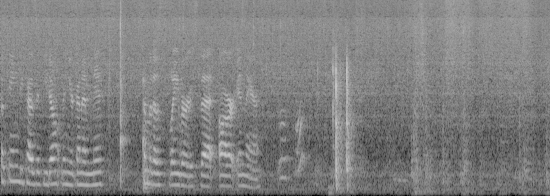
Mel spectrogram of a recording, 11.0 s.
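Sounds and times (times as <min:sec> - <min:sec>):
food sizzling in a wok: 0:00.0 - 0:11.0
spatula scraping a pan: 0:08.2 - 0:11.0.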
